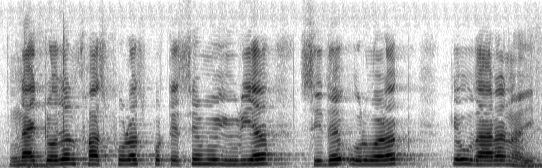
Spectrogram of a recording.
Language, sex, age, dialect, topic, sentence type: Magahi, male, 51-55, Western, agriculture, statement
